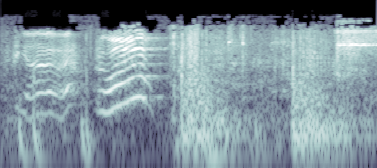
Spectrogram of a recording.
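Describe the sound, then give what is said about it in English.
Straining, groaning voices as people try to lift a bust of Caesar back onto its pedestal give way to the heavy bust crashing down with a deep, booming thud, followed moments later by a second rumbling impact. “Set Caesar up in the next alley. Mr. Conklin's got another shot coming.”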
